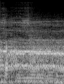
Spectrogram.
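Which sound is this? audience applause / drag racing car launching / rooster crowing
rooster crowing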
